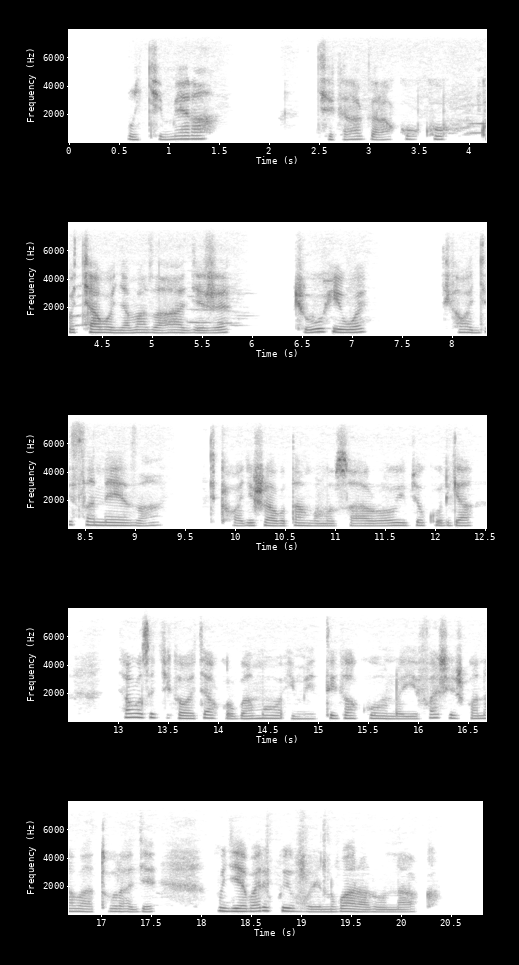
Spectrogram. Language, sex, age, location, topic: Kinyarwanda, female, 18-24, Kigali, health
